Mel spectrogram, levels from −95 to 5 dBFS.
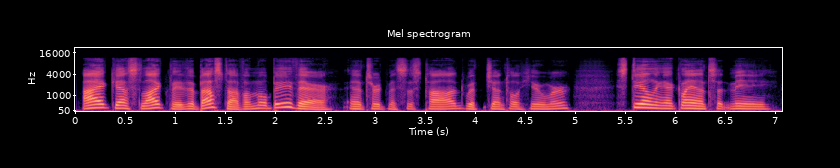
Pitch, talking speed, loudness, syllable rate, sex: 160 Hz, 170 wpm, -20 LUFS, 4.6 syllables/s, male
